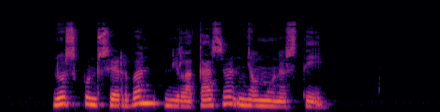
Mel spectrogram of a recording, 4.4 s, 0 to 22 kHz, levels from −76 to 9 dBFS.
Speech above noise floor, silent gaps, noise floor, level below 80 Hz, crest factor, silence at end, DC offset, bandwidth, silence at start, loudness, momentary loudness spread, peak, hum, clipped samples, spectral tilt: 49 dB; none; -73 dBFS; -72 dBFS; 16 dB; 1.15 s; under 0.1%; 11.5 kHz; 0.55 s; -24 LUFS; 5 LU; -8 dBFS; none; under 0.1%; -5 dB/octave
